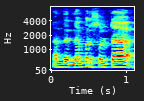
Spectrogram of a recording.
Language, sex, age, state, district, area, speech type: Tamil, male, 45-60, Tamil Nadu, Dharmapuri, rural, spontaneous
